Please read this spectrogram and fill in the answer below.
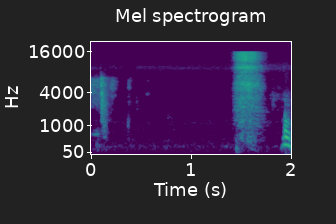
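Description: A pause in conversation, mostly quiet, broken about a second and a half in by one short, sharp breath-like burst from a person, then speech begins at the very end.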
